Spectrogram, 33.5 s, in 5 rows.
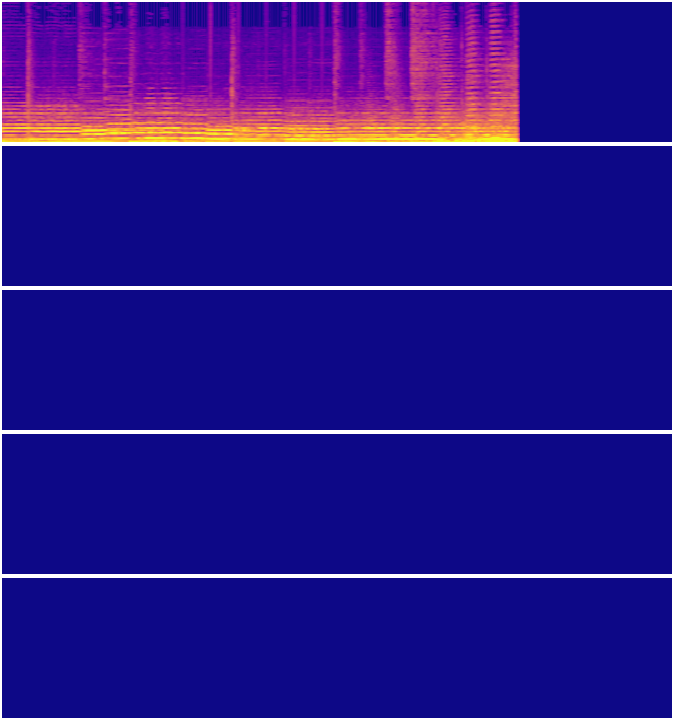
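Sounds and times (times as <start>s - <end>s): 
string instruments: 0.0s - 5.2s.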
